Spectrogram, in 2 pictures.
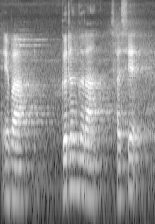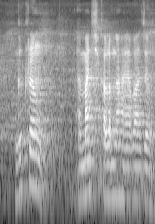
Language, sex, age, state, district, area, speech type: Bodo, male, 18-30, Assam, Chirang, rural, spontaneous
